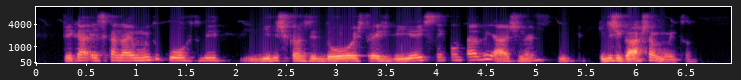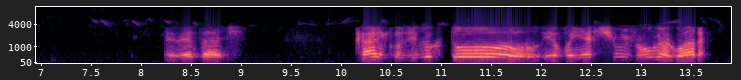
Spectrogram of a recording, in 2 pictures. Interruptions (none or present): none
